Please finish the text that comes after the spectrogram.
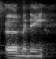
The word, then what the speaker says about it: Hermione: Linda says I can't believe that Hermione has gone. Is that how you pronounce the name? Peter should It's a win. silent H. It's Ermini.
